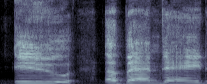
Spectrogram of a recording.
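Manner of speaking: put-on cartoon voice, high, loud, very slow and drawn out. Trying an old impression the speaker says is lost, in Stewie voice. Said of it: "I used to be able to do Stewie".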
